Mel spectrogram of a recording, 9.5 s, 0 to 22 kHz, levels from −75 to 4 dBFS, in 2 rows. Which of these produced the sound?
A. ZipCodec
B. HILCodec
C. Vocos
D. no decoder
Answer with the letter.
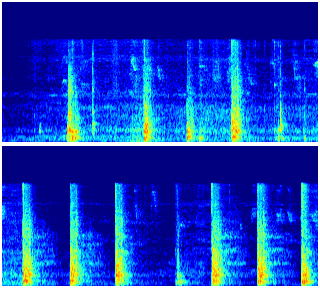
D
